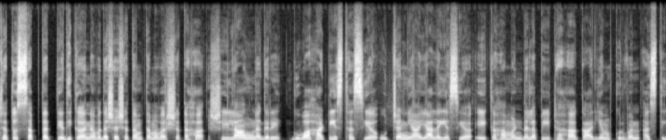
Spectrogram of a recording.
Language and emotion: Sanskrit, neutral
